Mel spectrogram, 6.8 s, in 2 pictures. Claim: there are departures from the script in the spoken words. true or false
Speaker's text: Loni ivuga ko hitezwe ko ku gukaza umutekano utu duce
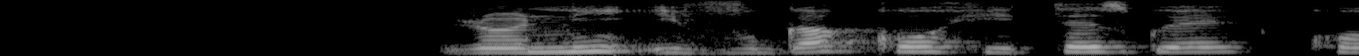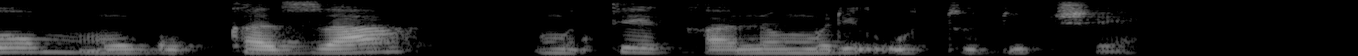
true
